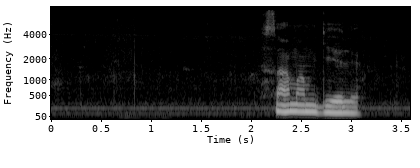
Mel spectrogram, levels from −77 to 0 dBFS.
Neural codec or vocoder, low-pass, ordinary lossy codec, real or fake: none; 7.2 kHz; none; real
